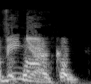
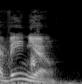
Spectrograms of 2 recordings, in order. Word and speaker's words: Vigneault: I don't want to say his name wrong. – No, you got it. Vigneault. Yeah, Vigneault.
